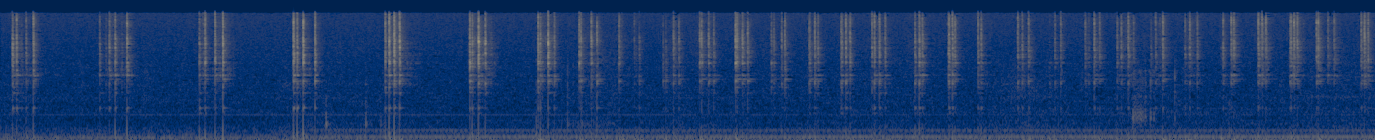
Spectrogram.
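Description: A small aluminum soda can is tapped for ASMR metal sounds, giving a quick run of short, sharp clicks with bright high-end flicks that die away almost instantly. A steady low hum sits underneath the tapping throughout.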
